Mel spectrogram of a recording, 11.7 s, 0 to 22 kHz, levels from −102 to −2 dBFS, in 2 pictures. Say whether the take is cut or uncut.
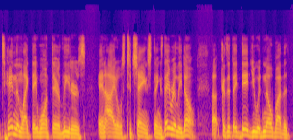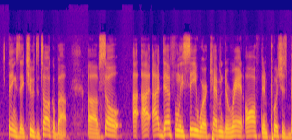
uncut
